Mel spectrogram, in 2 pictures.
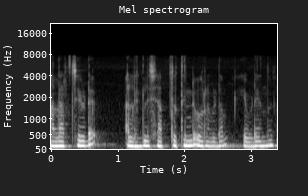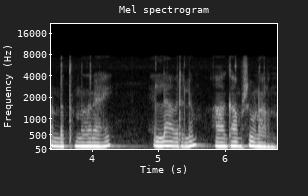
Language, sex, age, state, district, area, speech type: Malayalam, male, 45-60, Kerala, Wayanad, rural, spontaneous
